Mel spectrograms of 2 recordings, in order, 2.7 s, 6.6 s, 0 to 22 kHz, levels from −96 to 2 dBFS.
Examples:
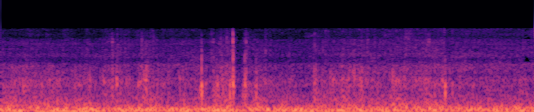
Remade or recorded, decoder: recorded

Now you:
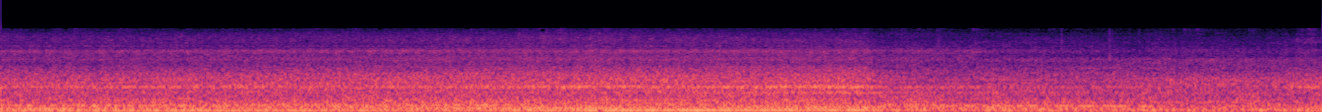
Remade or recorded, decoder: recorded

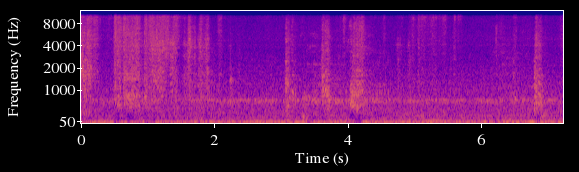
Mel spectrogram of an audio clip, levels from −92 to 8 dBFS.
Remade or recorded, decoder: recorded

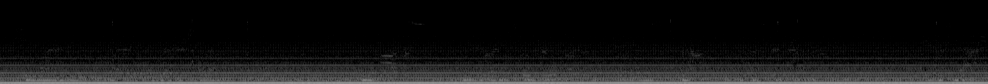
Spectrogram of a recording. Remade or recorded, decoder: recorded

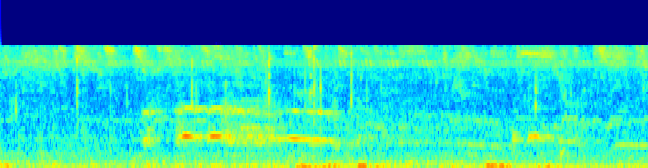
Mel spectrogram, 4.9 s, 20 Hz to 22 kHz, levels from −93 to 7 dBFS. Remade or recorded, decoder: recorded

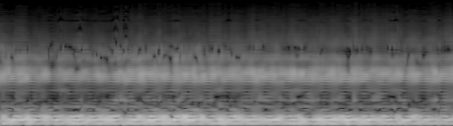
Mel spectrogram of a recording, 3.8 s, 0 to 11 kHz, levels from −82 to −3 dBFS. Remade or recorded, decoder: remade, vocoder, BigVGAN v2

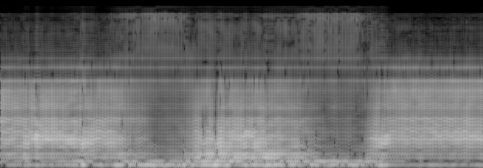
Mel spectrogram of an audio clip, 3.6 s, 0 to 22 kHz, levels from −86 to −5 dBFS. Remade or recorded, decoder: remade, vocoder, BigVGAN v2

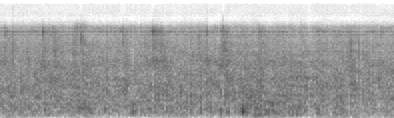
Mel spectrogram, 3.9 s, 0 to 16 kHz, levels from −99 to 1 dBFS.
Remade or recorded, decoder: remade, codec, SNAC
